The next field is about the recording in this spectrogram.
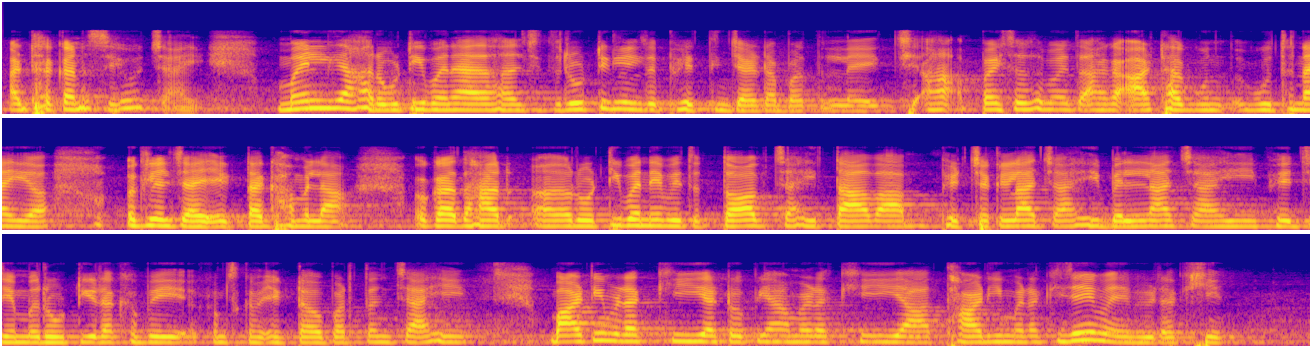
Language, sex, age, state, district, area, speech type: Maithili, female, 18-30, Bihar, Darbhanga, rural, spontaneous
